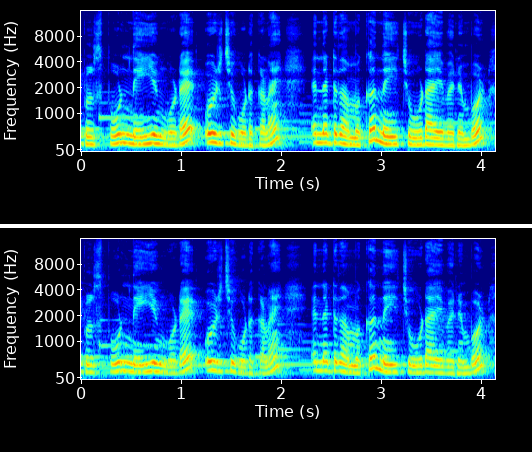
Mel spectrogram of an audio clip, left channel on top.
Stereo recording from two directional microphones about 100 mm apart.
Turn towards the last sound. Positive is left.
turn(degrees=45)  # may be behind; listen again after turning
